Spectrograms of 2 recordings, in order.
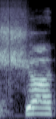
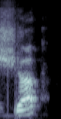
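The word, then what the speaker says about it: Shough: Bree all as your running back pronounced sounds like Shaw to me, but it's Shuck.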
